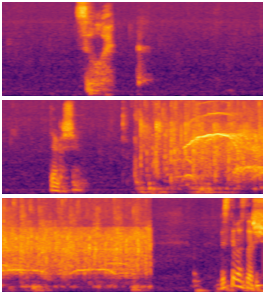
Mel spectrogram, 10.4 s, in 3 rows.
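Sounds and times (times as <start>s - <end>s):
speech: 1.0s - 1.6s, 4.1s - 4.6s, 9.9s - 10.4s
audience applause: 5.2s - 9.0s
audience cheers: 5.2s - 9.0s
whistles: 5.8s - 9.0s.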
